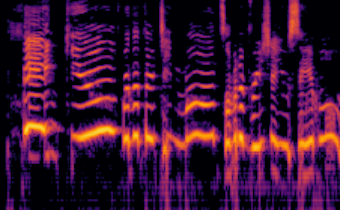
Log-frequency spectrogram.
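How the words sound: It is said in a high-pitched voice.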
